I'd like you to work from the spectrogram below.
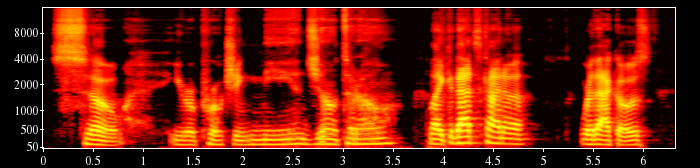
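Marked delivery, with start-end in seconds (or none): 0.1-3.5 swaggering, low, slow cocky vampire voice, bravado. Demonstrating voice choices for a vampire character, in a cocky vampire voice pitched low. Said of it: "talk down here like a vampire would".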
